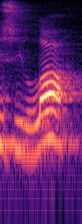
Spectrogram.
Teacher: A palavrinha giló é uma oxítona, porque a última é a sílaba mais forte.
